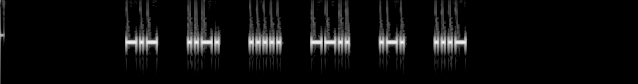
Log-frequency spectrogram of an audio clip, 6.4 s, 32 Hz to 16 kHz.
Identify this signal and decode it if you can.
Morse code, heard as a keyed tone, about 36 wpm, spaced as for 20 wpm, 690 Hz. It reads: KF5ZRV
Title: USA Call Signs - 3x Character Spacing - 35wpm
